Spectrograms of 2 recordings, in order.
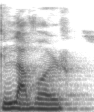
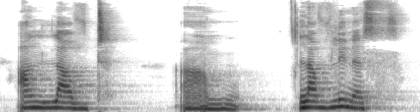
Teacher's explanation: whenever we are using any derivative of love, we are still stressing on love. Even when love is not the first syllable, for example, in unloved.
